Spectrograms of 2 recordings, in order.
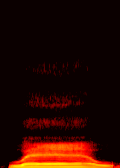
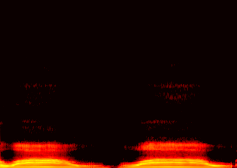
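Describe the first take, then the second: First: Slow ওয়াও as "weu", spread ae; correct waw. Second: ওয়াও as slow broad "wau"; wrong waw. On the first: Teacher showing correct sound, thin "weu" ওয়াও. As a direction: round lips, then spread for ওয়াও. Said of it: "আর উচ্চারণটি হবে". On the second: Teacher showing the error, broad "wau" ওয়াও. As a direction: open aa in ওয়াও, lips not spread. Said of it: "আর ভুলটি হলো". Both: Shown as a demonstration.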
